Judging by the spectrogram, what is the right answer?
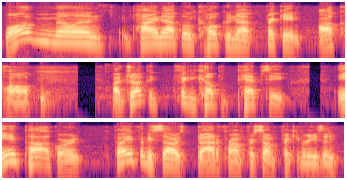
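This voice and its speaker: A man's voice: medium pitch, big pitch swings, moderate pace, a little mellow. A man co-hosting a casual stream, joking and swearing playfully. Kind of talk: casual chat. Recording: dull lo-fi mic.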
